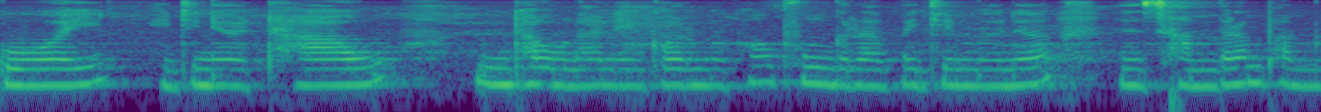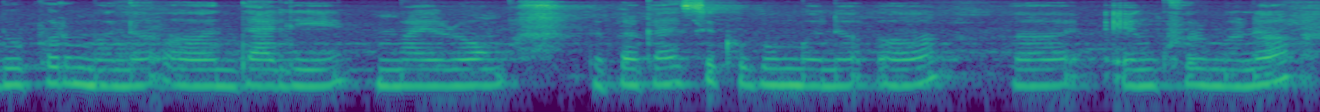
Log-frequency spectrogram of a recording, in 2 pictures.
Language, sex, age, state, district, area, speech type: Bodo, female, 30-45, Assam, Chirang, rural, spontaneous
